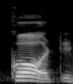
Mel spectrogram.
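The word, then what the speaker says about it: caught: तो 10 नंबर में जब किसी वर्ड में ए यू आए तो ए यू को औ से पढ़ते हैं। सी ए यू जी एच टी कॉट डी ए यू जी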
